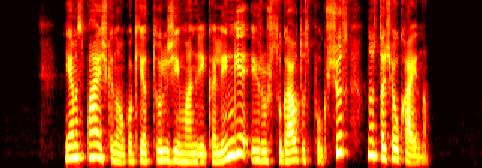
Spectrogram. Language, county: Lithuanian, Vilnius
